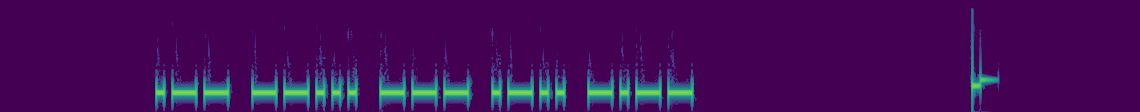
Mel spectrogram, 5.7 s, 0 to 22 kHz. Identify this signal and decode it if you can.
Morse code, heard as a keyed tone, about 30 wpm, 700 Hz. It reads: W7OLY
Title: USA Call Signs - 4x Character Spacing - 30wpm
